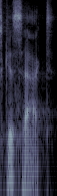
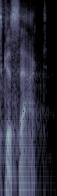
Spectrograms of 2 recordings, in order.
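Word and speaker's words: Kurzgesagt: called Kyrgyz sacked quartz kiss act I'd say well how do you spell that no it's kiss accidents all that for all of us yes k you are Z G es a GT it's obviously German courts kiss act and sounds like it spells I assume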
